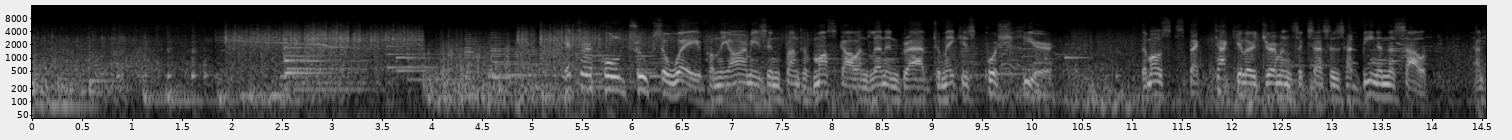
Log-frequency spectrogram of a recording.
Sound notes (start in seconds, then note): 3.8 explosion; 4.0 gunfire continues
